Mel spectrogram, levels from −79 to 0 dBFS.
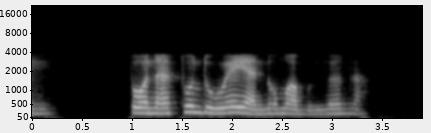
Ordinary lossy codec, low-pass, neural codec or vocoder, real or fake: AAC, 32 kbps; 3.6 kHz; codec, 16 kHz, about 1 kbps, DyCAST, with the encoder's durations; fake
